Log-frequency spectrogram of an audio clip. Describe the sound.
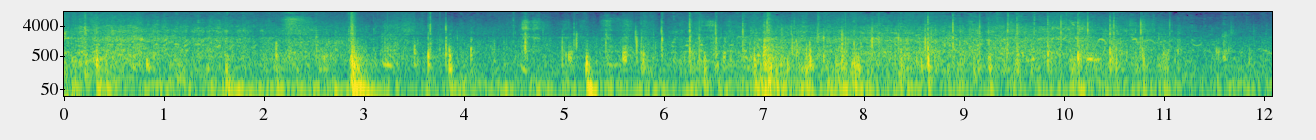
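People who have just jumped out of a car run off in a steady, rapid patter of footsteps that continues throughout, with faint voices mixed in.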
